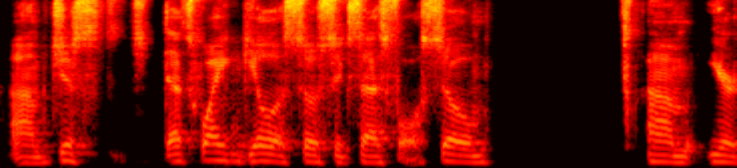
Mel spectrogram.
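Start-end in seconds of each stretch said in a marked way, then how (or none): none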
